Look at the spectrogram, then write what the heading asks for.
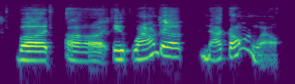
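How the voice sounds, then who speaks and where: A woman with an American accent sounds somewhat breathy at a fairly high pitch with ordinary pitch variation, the sound dry and close with no echo. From Chicago. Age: 70s. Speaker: pagan elder and author. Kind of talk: interview. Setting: in person, same room.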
